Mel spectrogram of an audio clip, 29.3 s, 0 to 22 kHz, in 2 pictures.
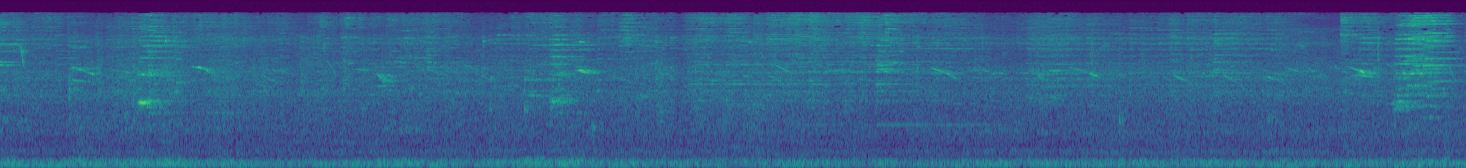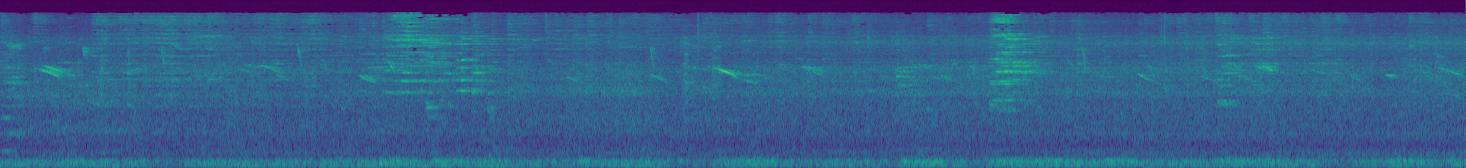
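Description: Slow-moving freight train of hopper cars hauled by an EMD GP38 diesel locomotive: a steady low rumble of the two-stroke diesel and rolling wheels. Short high chirps come now and then, and a few brief sharp clanks.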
